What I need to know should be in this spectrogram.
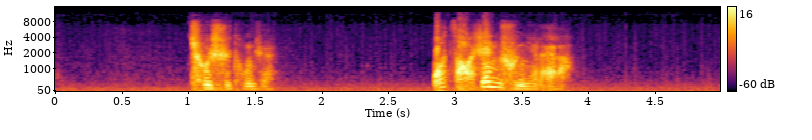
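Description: A young man speaks in a low, calm voice nearby.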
